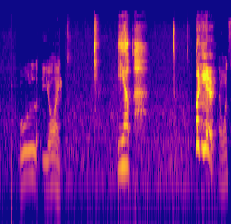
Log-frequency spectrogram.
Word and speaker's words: Yoint: yep you see the the proper way to pronounce the first and the last name is uh joint yup look here and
